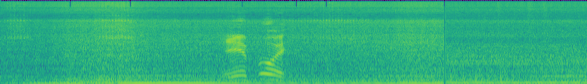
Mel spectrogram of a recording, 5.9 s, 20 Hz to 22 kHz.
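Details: Freshly built 5SGTE Beams engine in a Toyota Celica GT-Four ST185 rally car on first start: a strong, deep note swells under revs and settles back steadily, with no knocks or rattles. Oil pressure is healthy and it sounds healthy.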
